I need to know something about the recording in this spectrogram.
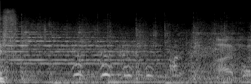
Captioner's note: dogs barking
